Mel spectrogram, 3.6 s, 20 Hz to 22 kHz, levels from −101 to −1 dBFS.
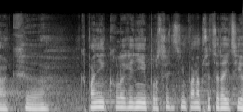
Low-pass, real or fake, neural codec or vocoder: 14.4 kHz; real; none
